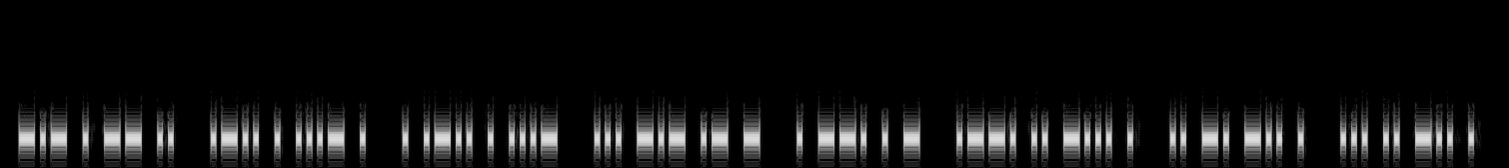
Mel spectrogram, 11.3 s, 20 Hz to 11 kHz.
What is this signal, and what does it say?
Morse code, heard as a keyed tone, about 30 wpm, 600 Hz. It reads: KEMI LEVE ELEV SKAT EGET PIBE INDE SIDE
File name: Korte ord DK 30wpm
